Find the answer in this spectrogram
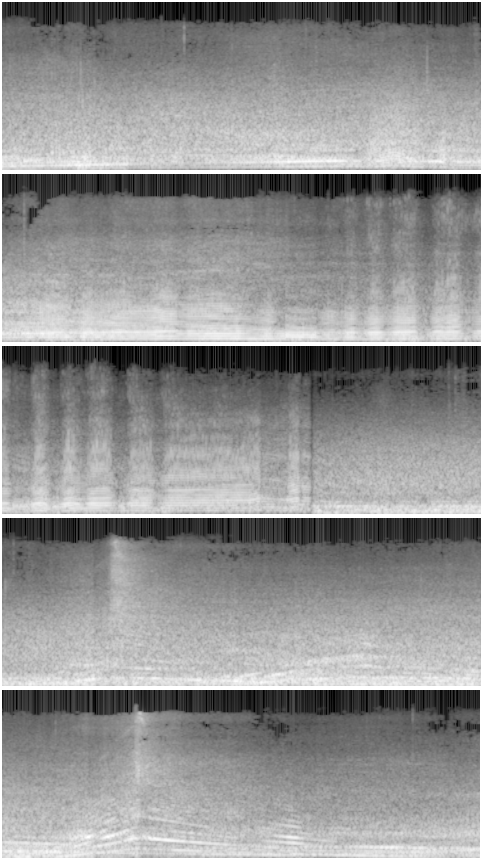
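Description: Several high-performance car engines revving and accelerating away one after another, their pitch climbing and dropping through gear changes. A quick run of sharp crackles comes near the middle. Cars pass close by twice in the second half, the later one a Lamborghini Gallardo.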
